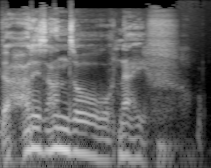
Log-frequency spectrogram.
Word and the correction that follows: Hattori Hanzo: Hattori Hanzo.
